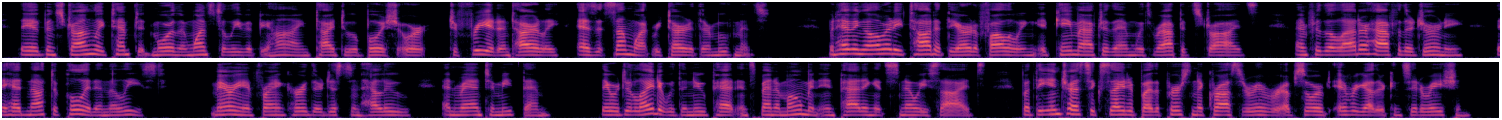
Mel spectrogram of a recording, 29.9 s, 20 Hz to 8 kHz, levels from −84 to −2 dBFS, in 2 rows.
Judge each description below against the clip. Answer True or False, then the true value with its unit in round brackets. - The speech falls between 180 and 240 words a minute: True (205 wpm)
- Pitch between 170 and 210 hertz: True (190 Hz)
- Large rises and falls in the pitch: False (2.4 semitones)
